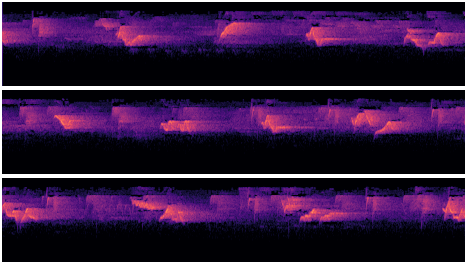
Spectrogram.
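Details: Persistent red-eyed vireo song in woods of eastern North America, a long string of short whistled phrases, roughly one per second, varying between rising and falling slurs, with little background noise.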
